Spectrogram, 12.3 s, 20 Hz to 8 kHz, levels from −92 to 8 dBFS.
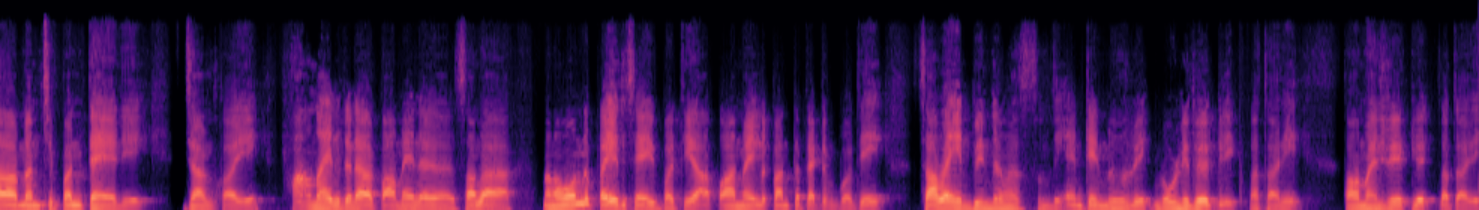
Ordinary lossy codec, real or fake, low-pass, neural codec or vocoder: none; fake; 7.2 kHz; codec, 16 kHz, 0.5 kbps, X-Codec, HuBERT features, trained on general audio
